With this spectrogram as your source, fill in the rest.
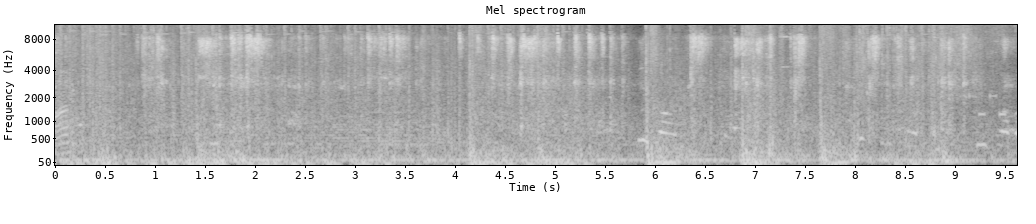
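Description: Rapid machine-pistol bursts in a video game, dense crackling volleys repeating in quick runs across the whole stretch with brief gaps, loud and close over busy game noise.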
